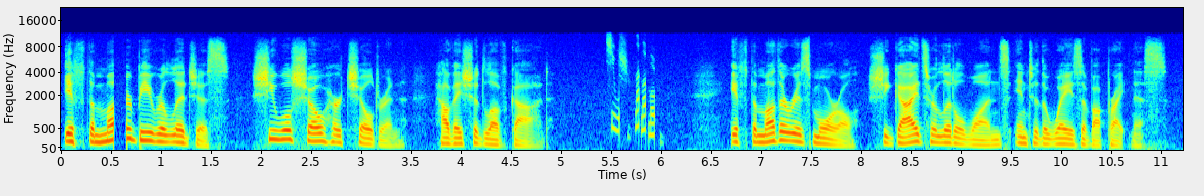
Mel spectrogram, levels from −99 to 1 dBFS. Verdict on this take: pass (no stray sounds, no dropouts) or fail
fail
